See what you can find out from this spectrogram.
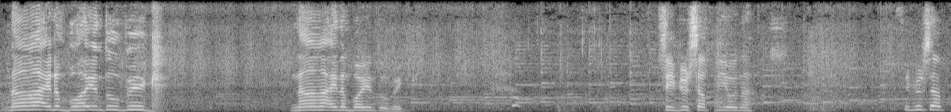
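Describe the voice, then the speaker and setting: Excitable Filipino man streaming a game. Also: high voice, unhurried, long pauses, soft background music. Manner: excitable, bursts into shrieks and laughter. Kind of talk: live gameplay commentary mixing Tagalog and English.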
